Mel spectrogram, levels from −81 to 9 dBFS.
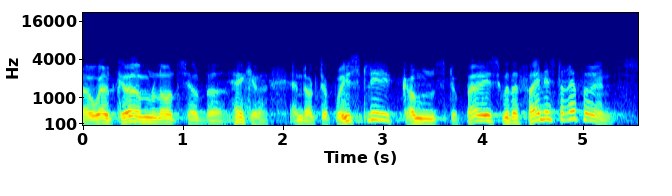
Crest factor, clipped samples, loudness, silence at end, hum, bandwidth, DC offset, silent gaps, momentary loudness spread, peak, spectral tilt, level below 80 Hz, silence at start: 16 dB; under 0.1%; -22 LUFS; 0.25 s; none; 4 kHz; under 0.1%; none; 10 LU; -6 dBFS; -12 dB/octave; -72 dBFS; 0 s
